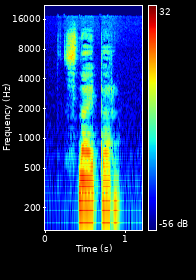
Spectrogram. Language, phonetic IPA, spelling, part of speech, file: Polish, [ˈsnajpɛr], snajper, noun, LL-Q809 (pol)-snajper.wav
